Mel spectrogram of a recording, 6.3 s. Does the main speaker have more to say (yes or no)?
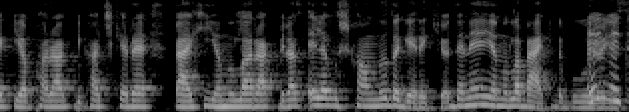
no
